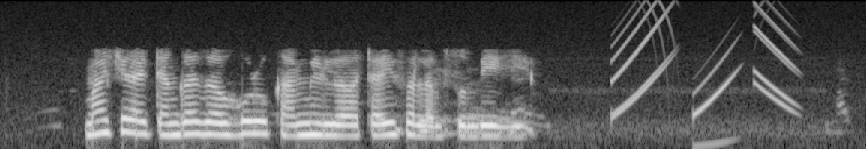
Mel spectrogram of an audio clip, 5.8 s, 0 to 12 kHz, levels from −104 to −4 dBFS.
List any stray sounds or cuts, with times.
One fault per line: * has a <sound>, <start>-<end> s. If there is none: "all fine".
* has a chirp, 4.1-5.4 s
